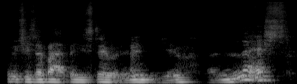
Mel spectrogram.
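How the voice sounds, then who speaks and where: A man's voice: fairly low pitch, very animated, fairly quick, dark tone, reverberant, far from the mic. A man hosting a casual solo podcast, rambling and joking, often laughing and acting out little quotes. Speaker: podcast host.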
